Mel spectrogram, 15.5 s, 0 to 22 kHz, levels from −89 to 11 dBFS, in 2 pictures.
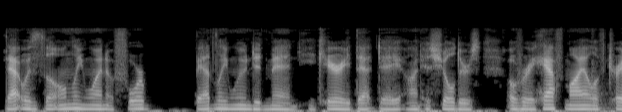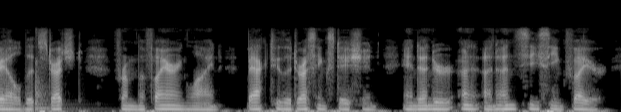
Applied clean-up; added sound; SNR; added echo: none; Knock; 17 dB; none.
